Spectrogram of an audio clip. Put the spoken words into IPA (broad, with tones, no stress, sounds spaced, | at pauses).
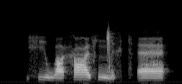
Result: x i˧ w ɑ˨ x ʕ ɪ˧ f ŋ͡ǀ ɪ˨ x t͡sʼ æ˦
